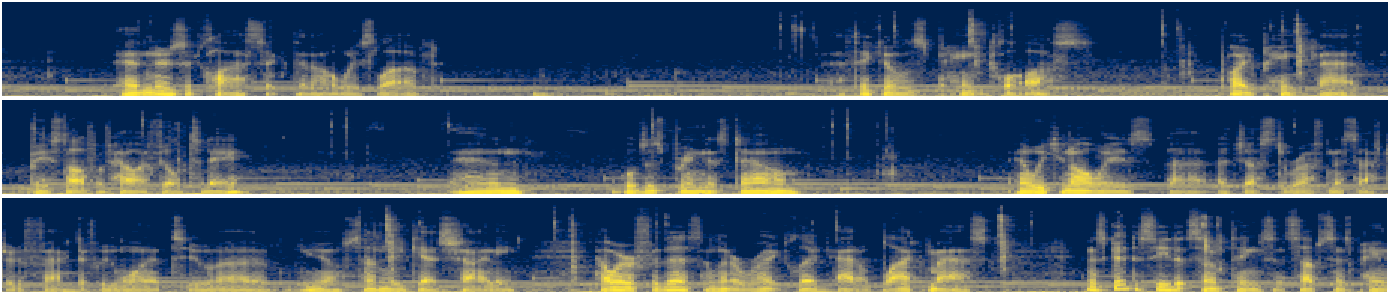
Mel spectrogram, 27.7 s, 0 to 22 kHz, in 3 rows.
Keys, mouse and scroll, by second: 0.0-0.6 scroll down 1, 2.1-3.2 scroll up 1, 4.8-9.3 drag, 9.3-11.1 alt+middle drag, 11.1-13.5 drag, 14.8-15.5 scroll down 1, 17.6-20.6 drag, 22.5 right click, 23.5 click, 26.1 3.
